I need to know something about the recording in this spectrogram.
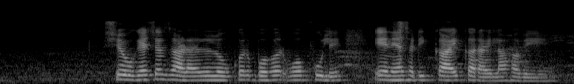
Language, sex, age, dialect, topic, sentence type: Marathi, female, 36-40, Northern Konkan, agriculture, question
